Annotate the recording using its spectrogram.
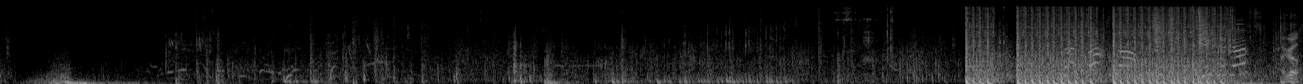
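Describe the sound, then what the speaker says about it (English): Gunfire in the Western shooter game Red Dead, scattered sharp shots and hoofbeat-like clatter under someone talking, then a louder dense burst of firing near the end. "I got 3 headshots there."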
